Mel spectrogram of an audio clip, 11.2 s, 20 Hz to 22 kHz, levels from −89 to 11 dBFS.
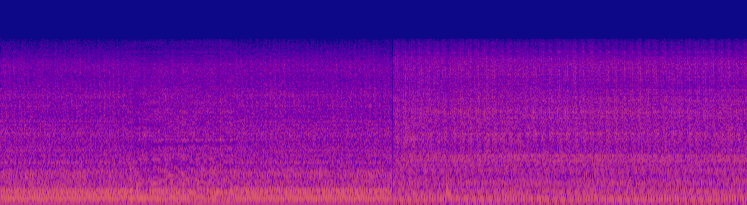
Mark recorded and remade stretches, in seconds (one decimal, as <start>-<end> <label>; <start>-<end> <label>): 0.0-1.9 recorded; 1.9-3.5 remade; 3.5-11.2 recorded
